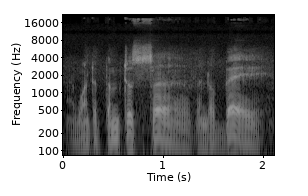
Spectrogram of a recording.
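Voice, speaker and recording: Guilt-ridden inventor, very deep and gravelly, old radio hiss. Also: male voice, expressive, normal speed, exaggerated voice. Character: remorseful male inventor, grave and weary. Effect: old radio recording. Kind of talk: 1950s radio drama acting. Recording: hissy old radio broadcast.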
